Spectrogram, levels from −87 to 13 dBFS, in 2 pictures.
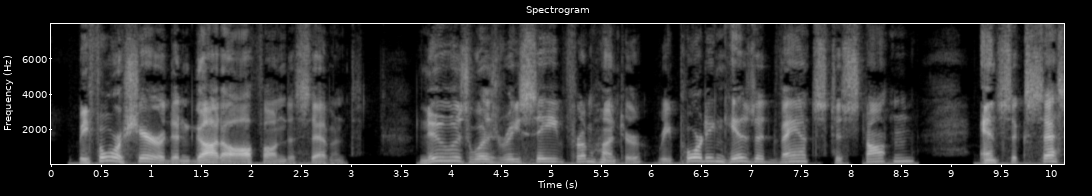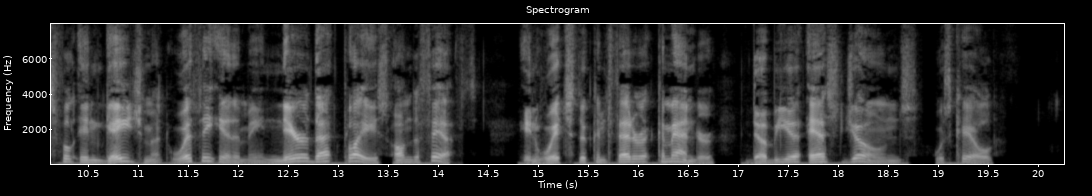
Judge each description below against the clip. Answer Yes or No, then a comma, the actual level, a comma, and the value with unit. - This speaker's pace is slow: Yes, slow, 115 wpm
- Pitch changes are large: Yes, wide, 8.7 semitones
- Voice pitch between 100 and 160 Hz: Yes, medium, 140 Hz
